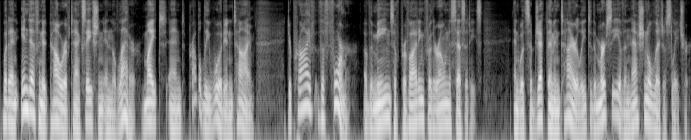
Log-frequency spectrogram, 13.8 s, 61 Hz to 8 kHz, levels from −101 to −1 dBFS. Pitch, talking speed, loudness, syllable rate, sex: 110 Hz, 170 wpm, -20 LUFS, 5.6 syllables/s, male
